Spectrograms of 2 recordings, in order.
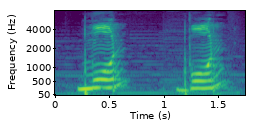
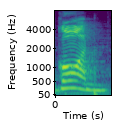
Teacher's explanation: একাক্ষর শব্দের প্রথমে অ এবং পরে দন্তন থাকলে অ এর উচ্চারণ ওকারের মত হয় যেমন মন বোন ইত্যাদি এখানে সবগুলোই কিন্তু ও এর মত উচ্চারণ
